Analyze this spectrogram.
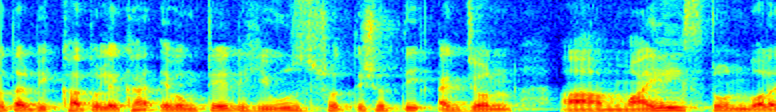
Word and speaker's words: Hughes: ওন নিজের true family সত্যিকারের পরিবার লিখছেন টেড হিউজ কেউ কেউ উচ্চারণ করে হাগস টাক্স উচ্চারণ করে যাই হোক টেড হিউজ তিনি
